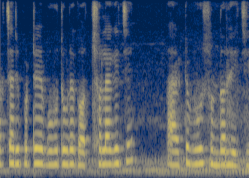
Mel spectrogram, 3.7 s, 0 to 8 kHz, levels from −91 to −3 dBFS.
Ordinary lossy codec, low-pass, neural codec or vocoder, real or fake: none; none; none; real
